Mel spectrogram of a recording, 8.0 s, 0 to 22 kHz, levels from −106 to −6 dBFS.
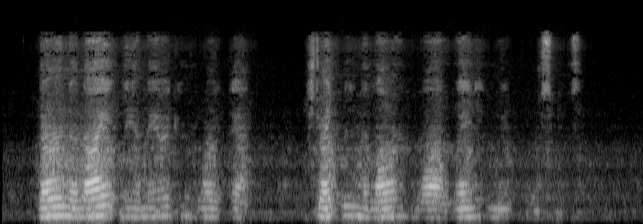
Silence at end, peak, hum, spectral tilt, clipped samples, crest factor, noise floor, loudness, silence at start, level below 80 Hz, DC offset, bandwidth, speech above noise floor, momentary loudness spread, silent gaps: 0.8 s; -18 dBFS; none; -5 dB/octave; under 0.1%; 22 dB; -75 dBFS; -38 LUFS; 0.5 s; -76 dBFS; under 0.1%; 12.5 kHz; 39 dB; 21 LU; none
